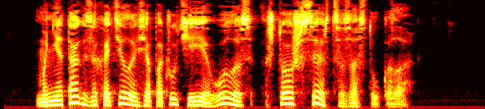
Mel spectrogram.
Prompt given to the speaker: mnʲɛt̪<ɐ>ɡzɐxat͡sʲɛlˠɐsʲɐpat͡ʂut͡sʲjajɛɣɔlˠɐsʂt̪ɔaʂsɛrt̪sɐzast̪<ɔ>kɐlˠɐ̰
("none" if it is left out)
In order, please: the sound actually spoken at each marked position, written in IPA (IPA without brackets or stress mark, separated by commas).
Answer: a, u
